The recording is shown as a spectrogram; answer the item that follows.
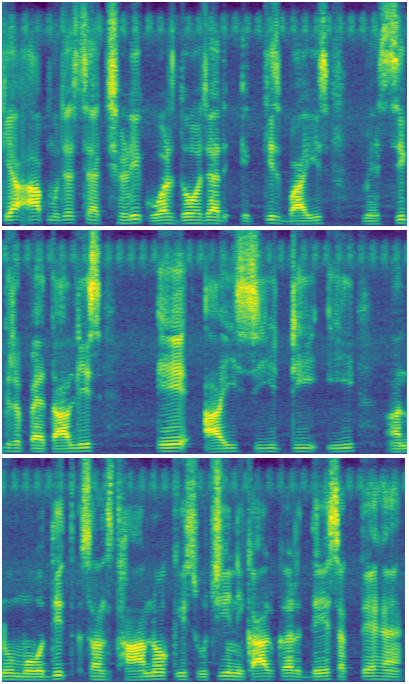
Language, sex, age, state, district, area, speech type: Hindi, male, 60+, Uttar Pradesh, Sonbhadra, rural, read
